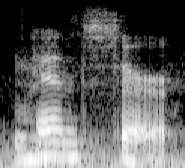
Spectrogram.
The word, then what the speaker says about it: answer: and Answer. answer Answer is a sight word because that W is silent.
